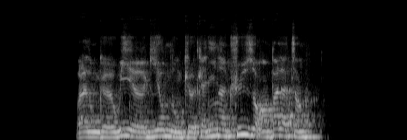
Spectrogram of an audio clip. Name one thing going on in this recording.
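A young man talks calmly over an online call.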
